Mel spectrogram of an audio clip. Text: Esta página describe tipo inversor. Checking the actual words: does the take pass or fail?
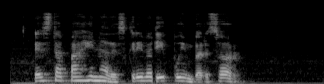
pass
